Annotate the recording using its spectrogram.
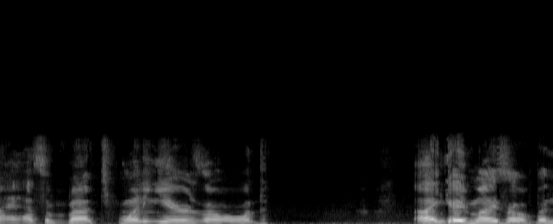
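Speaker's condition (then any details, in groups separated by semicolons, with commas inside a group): Cerebral palsy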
